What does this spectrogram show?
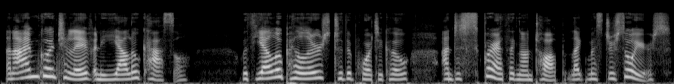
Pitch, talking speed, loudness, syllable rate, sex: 255 Hz, 215 wpm, -18 LUFS, 5.6 syllables/s, female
